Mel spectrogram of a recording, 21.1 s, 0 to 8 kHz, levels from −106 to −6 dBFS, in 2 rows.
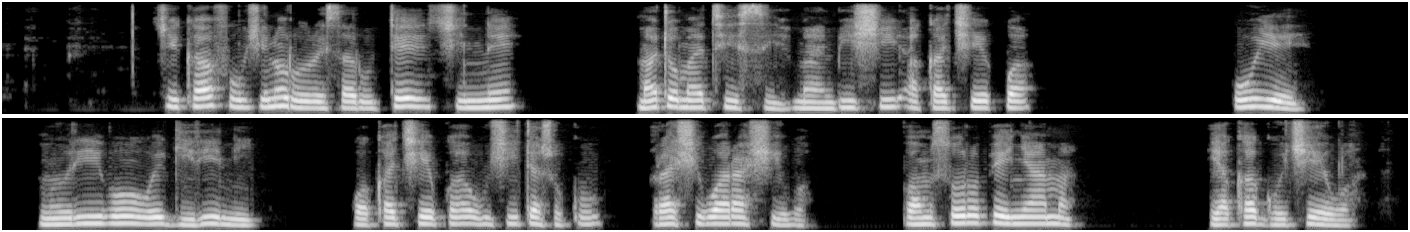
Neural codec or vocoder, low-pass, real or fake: none; 7.2 kHz; real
